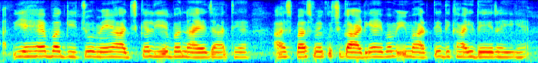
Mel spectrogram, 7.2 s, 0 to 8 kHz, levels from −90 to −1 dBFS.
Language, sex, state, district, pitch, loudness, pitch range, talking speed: Hindi, female, Chandigarh, Chandigarh, 200 Hz, -17 LUFS, 195-215 Hz, 160 wpm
